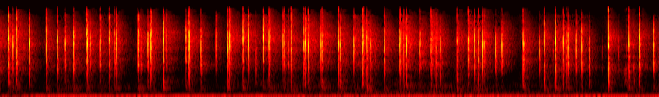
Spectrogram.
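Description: A medium clear plastic micellar water bottle with a pink cap, partly filled with liquid, is held in both hands close to a binaural microphone and tapped with long nails. The result is a rapid, steady stream of short, bright, crisp clicks and taps with almost no ring, over a faint low hum.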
